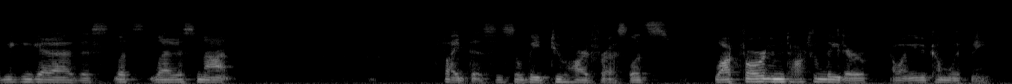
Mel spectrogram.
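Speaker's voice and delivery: quick, rushed, private-sounding words. Player's character turns to another character in the scene, speaking quietly. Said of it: "I say quietly".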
